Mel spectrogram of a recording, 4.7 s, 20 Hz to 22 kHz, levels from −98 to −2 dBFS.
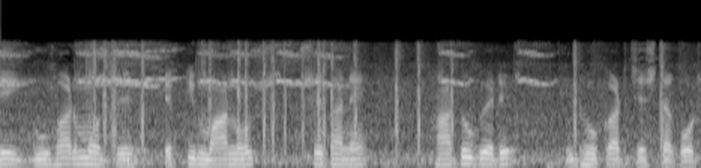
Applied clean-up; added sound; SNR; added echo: none; Fireworks; 12 dB; none.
